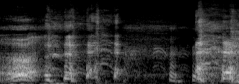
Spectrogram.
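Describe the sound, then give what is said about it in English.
A person with COVID gives a string of harsh, throaty coughs in quick irregular bursts, with a short pause before a final louder fit of coughing. “in the background you're going like...”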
